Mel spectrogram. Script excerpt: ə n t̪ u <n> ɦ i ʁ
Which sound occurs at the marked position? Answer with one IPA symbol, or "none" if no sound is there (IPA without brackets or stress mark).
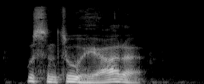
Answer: none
